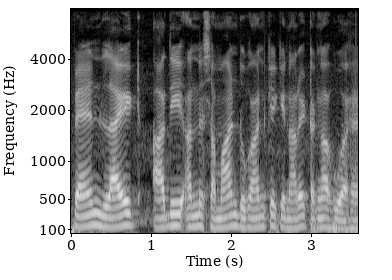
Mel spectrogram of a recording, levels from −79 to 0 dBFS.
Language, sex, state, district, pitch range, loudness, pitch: Hindi, male, Uttar Pradesh, Lalitpur, 125-145 Hz, -17 LUFS, 130 Hz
